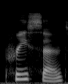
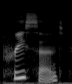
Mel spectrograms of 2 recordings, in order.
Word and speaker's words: present: If we stress the first syllable, present, it's a noun meaning a gift. But if we stress the second syllable, present, it's a verb meaning to give something.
